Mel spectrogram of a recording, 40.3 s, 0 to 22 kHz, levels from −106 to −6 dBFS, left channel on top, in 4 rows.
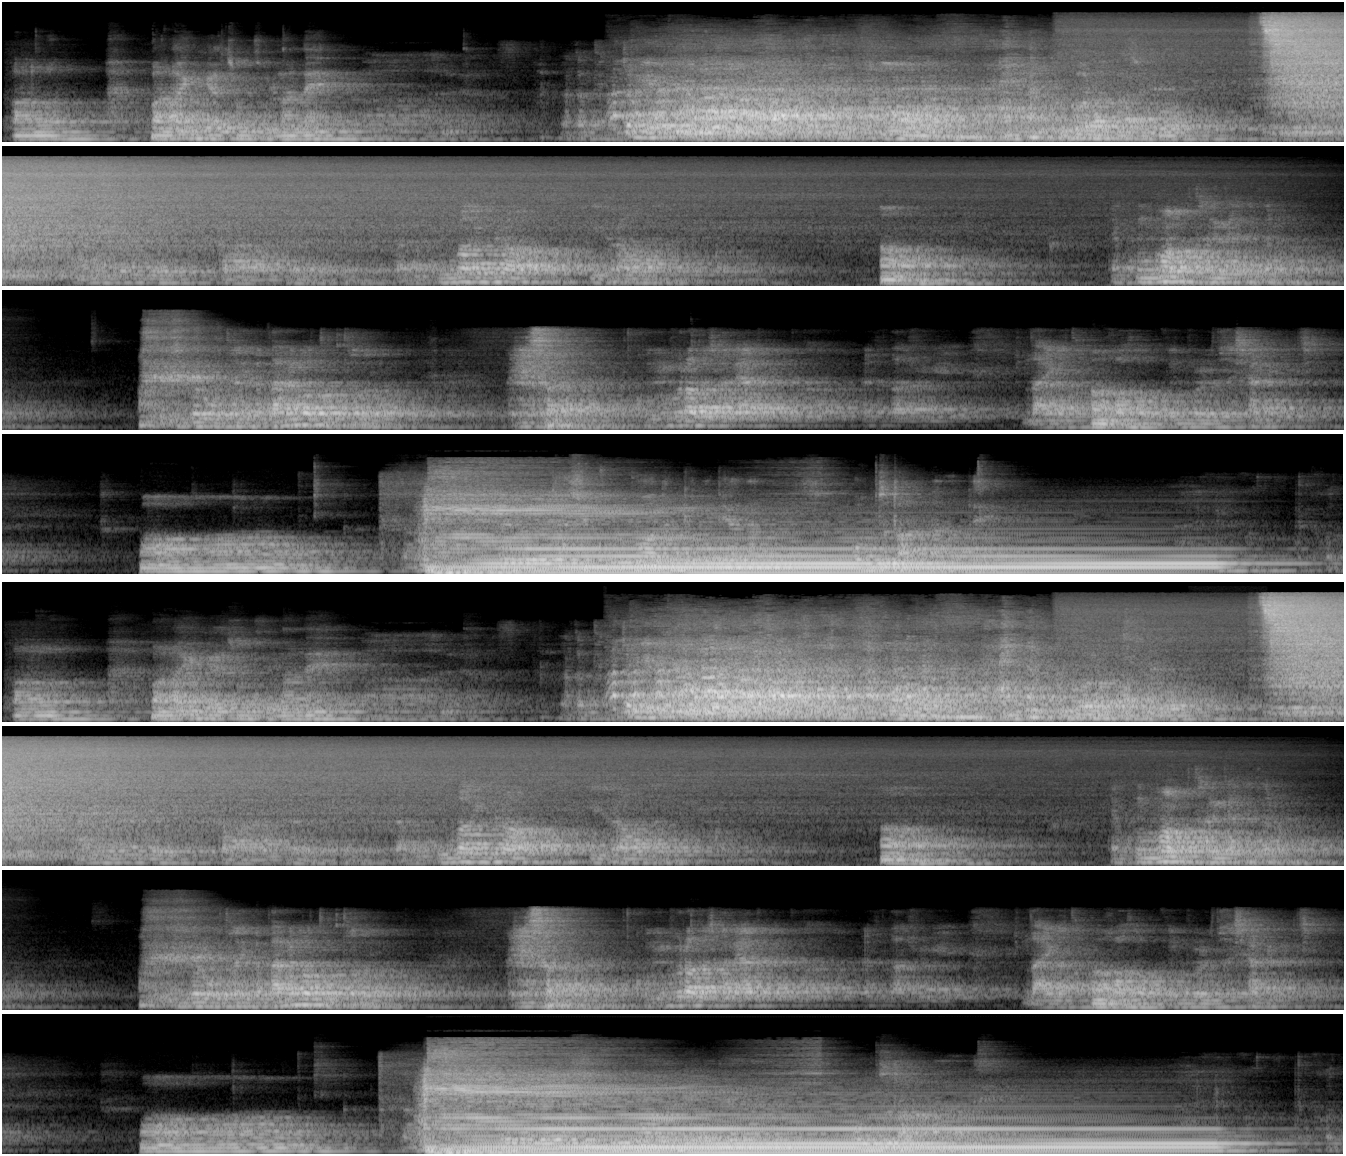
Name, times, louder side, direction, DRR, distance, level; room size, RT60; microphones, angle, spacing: voice 1, 0.1-0.4 0.8-2.4 6.6-8.9 16.6-17.0 21.1-21.6 28.3-28.6 31.2-32.5 33.0-33.5 33.8-37.6, left 1 dB, 50° left, 0 dB, 1.1 m, -34 dB
voice 2, 2.7-3.6 4.2-5.5 10.6-15.3 15.6-15.7 17.1-17.2 18.4-19.9 21.4-23.1 23.4-29.9 33.2-33.4 36.7-36.8 39.0-39.2, equal, 65° right, -4 dB, 1.9 m, -38 dB
Laughter / Crowd, 4.5-8.7, right 2 dB, 90° right, 0.7 m, -28 dB
sound 1, 7.9-16.2, right 1 dB, 25° right, 1.3 m, -32 dB
sound 2, 33.3-39.4, equal, 45° right, 0.6 m, -25 dB
7.9 x 4.3 x 5.3 m, 2.1 s
head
